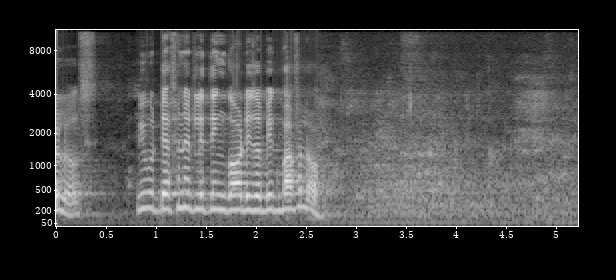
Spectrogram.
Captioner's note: laughter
